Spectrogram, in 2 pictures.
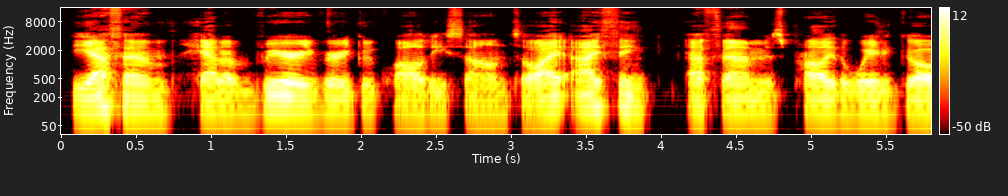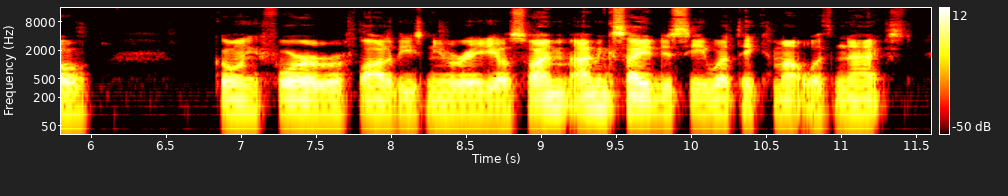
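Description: A man hosting a casual hands-on radio gear demo, talking in a plainspoken, informal way. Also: deep voice. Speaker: radio review host. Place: indoors at an equipment bench.

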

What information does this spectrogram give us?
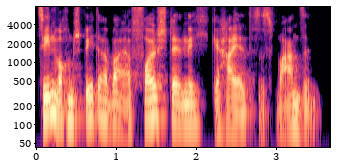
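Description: A man's voice: lowish voice, lively intonation, moderate pace. A man in his thirties hosting a podcast over a video call, upbeat and enthusiastic as he introduces a guest and asks questions. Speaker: podcast host. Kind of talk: scripted intro, then interview questions. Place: room with large windows, indoors.

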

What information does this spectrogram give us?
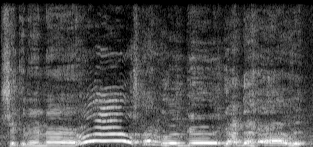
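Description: A man in his thirties, a little hoarse, rambling loosely and slangily in a home-cooking vlog recorded on a handheld phone in his kitchen. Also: very high-pitched, lively intonation, normal speed, heavy background noise. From Evansville, Indiana, US. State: a bit hoarse. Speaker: cooking vlogger. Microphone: phone held at arm's length.

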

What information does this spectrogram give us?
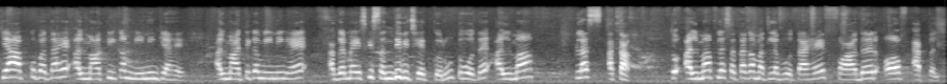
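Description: Woman travel vlogger, high voice, chatty, mixes English phrases in, outdoors, handheld camera at arm's length. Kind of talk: casual travel vlog talk to camera. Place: outdoors at a mountain cable car station.

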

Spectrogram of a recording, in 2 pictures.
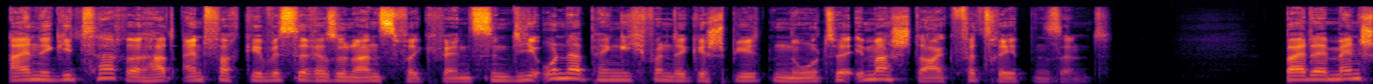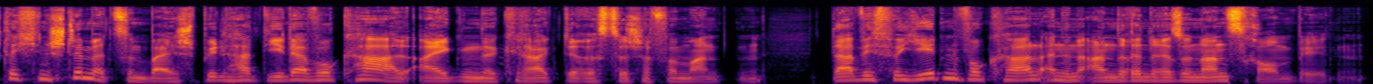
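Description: A man reading a scripted tutorial as an instructor, in a measured, didactic manner. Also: mid-range voice, animated, no room sound, studio quality. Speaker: audio engineering instructor. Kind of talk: scripted lesson narration.

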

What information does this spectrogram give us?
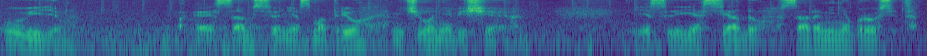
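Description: A man's voice: sits low, background noise. A wary family-man mobster. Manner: measured, reluctant.

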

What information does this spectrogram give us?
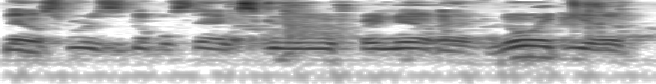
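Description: A man's voice: on the high side, very animated, a little fast, creaky, background noise. A man in his thirties with a cold, talking in a nasal voice as he rambles through a casual food review vlog on a close phone camera, indoors. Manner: rambling, many fillers and restarts. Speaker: vlogger. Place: indoors, small room.

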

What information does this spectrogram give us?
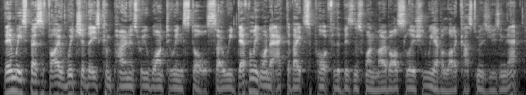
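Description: A man with a low-pitched voice presents a software tutorial. He explains each step informally, as a trainer talking through a screen share. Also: fast talker, hardly any pauses.

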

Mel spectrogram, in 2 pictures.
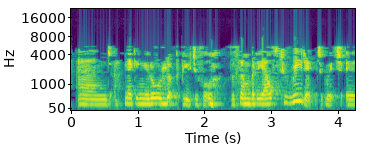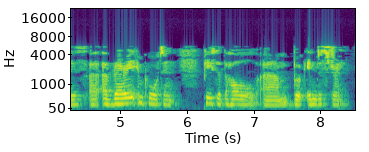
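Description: Enthusiastic woman tutoring a writing course. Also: fairly low pitch. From New Zealand. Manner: enthusiastic, chatty, with frequent ums. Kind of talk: course overview narration over slides. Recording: slightly dull lo-fi voice-over.

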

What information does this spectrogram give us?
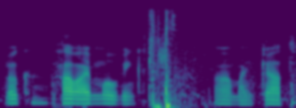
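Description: A man's voice: mid-range voice, little pitch movement, a little slow, highs cut off, background noise. A young man from Poland with a Polish accent, casually commenting on his gameplay live from a home room into a headset mic, with many fillers. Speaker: gaming streamer.

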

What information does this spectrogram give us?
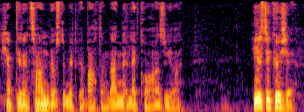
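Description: An actor playing a suave, philosophizing gangster in a German radio crime drama, speaking with theatrical, deliberate emphasis. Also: male voice, extremely low pitch, very animated, a little mellow, faint music behind, full character voice. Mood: brisk, reassuring. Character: suave philosophizing gangster, loyal older accomplice.

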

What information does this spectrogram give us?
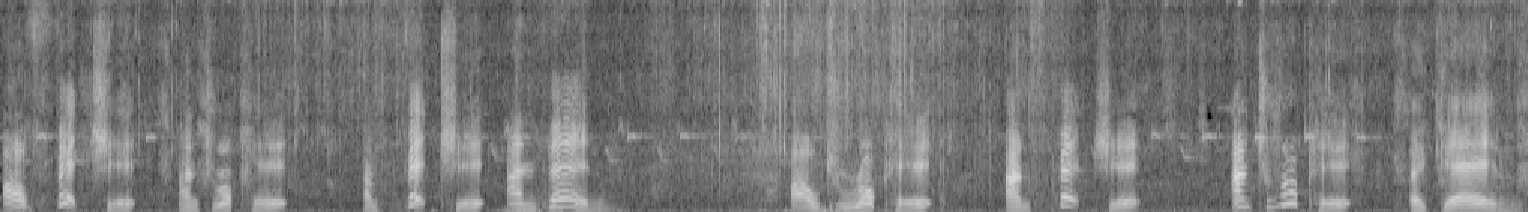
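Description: A woman voicing an eager, playful dog from a storybook in drawn-out, repetitive phrases. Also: mid-range voice, wildly swooping pitch, gravelly, pitched below the performer's own voice, exaggerated voice. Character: eager playful pet dog obsessed with fetching. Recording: loud rushing stream water noise.

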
